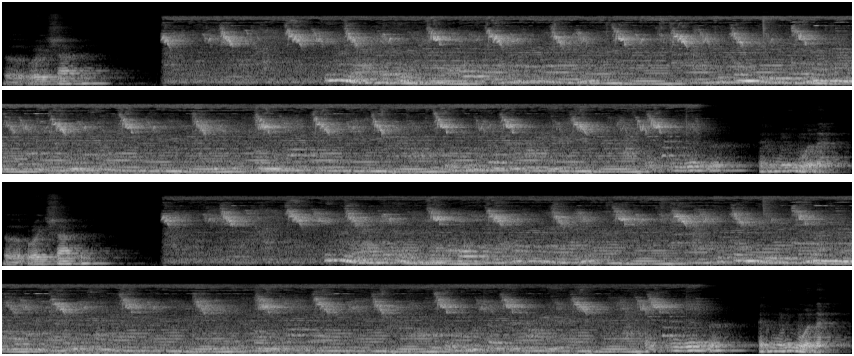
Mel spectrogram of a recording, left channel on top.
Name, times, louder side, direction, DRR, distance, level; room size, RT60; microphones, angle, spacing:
voice 1, 0.0-0.9 14.9-16.7, right 3 dB, 60° right, 1 dB, 0.3 m, -25 dB
sound 1, 1.6-15.5, left 2 dB, 15° left, 0.3 m, -27 dB
voice 2, 3.2-6.0 7.1-9.7 10.6-11.8 12.8-14.2, left 1 dB, 80° right, -4 dB, 1.0 m, -27 dB
sound 2, 3.5-14.8, left 2 dB, 70° left, 0.6 m, -29 dB
sound 3, 8.9-14.4, equal, 45° right, 0.7 m, -41 dB
3.4 x 2.8 x 2.7 m, 0.97 s
head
